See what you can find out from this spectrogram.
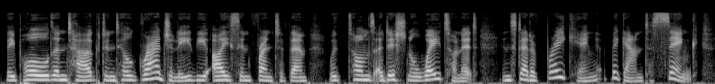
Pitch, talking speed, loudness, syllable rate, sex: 195 Hz, 200 wpm, -17 LUFS, 5.6 syllables/s, female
